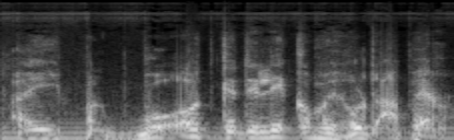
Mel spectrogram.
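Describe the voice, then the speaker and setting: A man playing a bossy, menacing hold-up robber in a Cebuano radio drama, gruff and mocking, with a Cebuano accent. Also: mid-range voice, sing-song, moderate pace, soft background music. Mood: threatening.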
